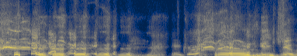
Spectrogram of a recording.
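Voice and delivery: a high, long burst of laughter; high cackling laugh. Real, not acted. Retelling the funny scene: a long, high laugh.

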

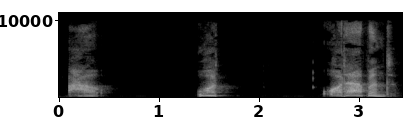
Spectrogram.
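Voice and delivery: faltering, breathy hoarse whisper. Acted. Frightened old minister whispering to Laroque for news. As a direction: rasp out the question in a whisper. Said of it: "he whispered hoarsely".

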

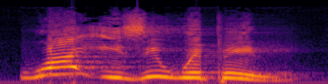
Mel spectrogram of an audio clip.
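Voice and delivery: ordinary delivery

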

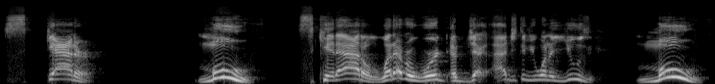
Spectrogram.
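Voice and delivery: high, loud one-word commands; barked orders. Real, not acted. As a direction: shout them off the ball like a frustrated coach. Ranting orders at players.

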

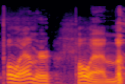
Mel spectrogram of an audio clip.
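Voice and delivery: "poem" tried twice as a high, loud po-em; Mister Simmons's pronunciation. Retold or imitated. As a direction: test out "poem" in two exaggerated syllables, po-em.

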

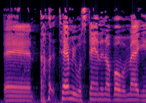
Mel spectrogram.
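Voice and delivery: ordinary talk

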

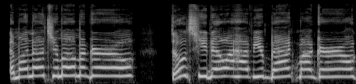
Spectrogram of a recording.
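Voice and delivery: sassy Cajun mama. Acted. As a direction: play a Cajun mother who's got your back. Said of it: "in my own Cajun translation".

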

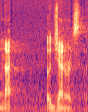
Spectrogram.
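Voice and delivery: usual speaking voice

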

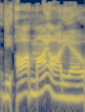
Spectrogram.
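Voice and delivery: ordinary delivery

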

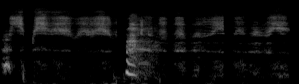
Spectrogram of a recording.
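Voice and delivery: very soft whispered nonsense; imitation of secretive whispering; mock whispering. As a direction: pretend to whisper "sp-sp" right into an ear. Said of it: "That's what he's whispering".

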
